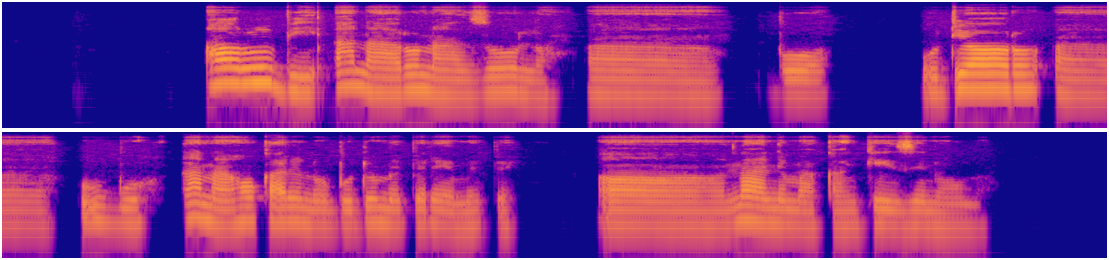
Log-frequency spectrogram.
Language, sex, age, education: Igbo, female, 30-45, tertiary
